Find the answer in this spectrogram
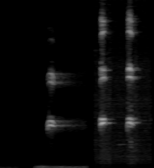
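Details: A Green-winged saltator sings a brief phrase in the "Boiadeiro" song style: one clear, steady whistle, then two quick, ringing notes about a third of a second apart, over a quiet background.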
